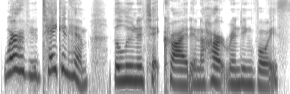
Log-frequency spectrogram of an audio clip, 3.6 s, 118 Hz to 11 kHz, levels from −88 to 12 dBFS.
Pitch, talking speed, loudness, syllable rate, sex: 245 Hz, 200 wpm, -19 LUFS, 6.0 syllables/s, female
